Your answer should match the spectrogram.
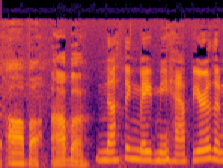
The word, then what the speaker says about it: ABBA: don't think knows how I believe it's pronounced ABA ABA nothing made me happier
